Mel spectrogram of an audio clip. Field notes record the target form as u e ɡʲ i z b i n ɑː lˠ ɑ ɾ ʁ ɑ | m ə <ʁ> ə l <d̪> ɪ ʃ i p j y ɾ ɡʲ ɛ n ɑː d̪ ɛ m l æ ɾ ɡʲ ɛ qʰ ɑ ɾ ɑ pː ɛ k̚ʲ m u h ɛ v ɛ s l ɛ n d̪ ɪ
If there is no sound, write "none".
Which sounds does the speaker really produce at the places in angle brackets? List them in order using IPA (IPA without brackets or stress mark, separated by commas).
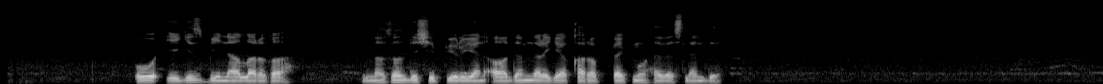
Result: ʁ, d̪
